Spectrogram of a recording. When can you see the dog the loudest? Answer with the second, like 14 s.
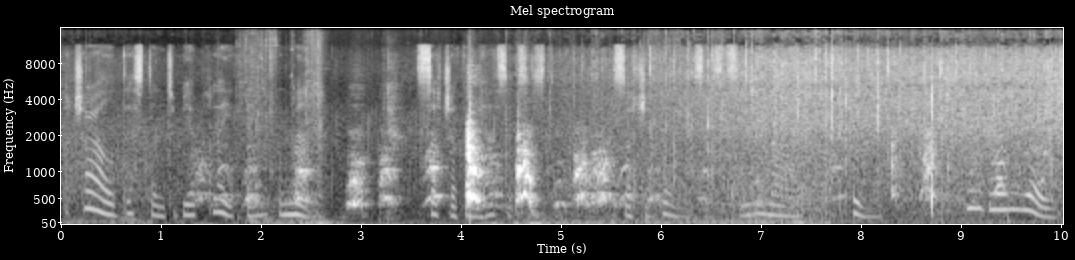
4 s.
